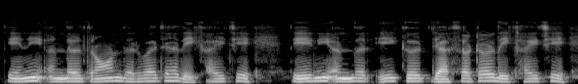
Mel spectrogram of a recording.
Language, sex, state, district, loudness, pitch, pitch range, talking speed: Gujarati, female, Gujarat, Valsad, -17 LUFS, 140 Hz, 135-150 Hz, 135 wpm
